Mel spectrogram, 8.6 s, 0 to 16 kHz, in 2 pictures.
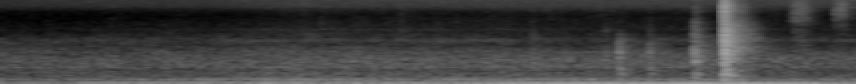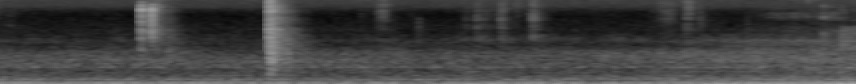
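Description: Hands handling a small white plastic Xiaomi Mi 360 security camera, with a low handling rumble and three sharp plastic clicks between about three and six seconds in.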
